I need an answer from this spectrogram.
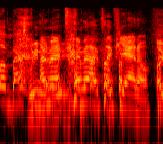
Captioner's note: laughter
